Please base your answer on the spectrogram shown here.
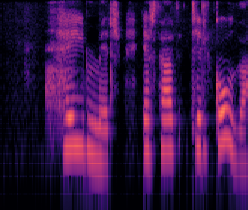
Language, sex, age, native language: Icelandic, female, 10, Icelandic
